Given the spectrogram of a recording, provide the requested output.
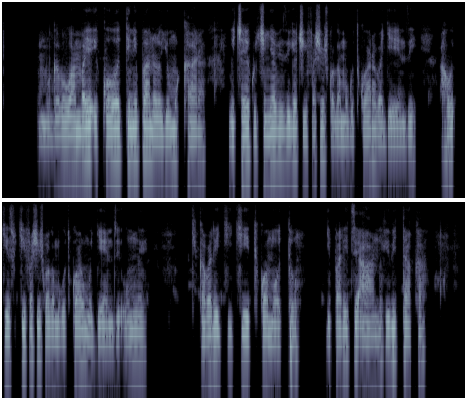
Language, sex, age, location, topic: Kinyarwanda, male, 18-24, Musanze, government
